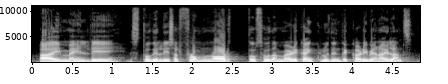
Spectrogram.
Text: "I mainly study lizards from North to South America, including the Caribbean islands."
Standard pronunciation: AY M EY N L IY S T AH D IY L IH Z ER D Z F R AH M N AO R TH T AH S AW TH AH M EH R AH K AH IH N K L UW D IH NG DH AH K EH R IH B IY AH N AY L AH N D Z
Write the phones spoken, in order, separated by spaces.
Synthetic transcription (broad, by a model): AY M EY N L IY S T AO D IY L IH S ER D F R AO M N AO R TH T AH S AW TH AH M EH R AH K AH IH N K L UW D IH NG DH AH K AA R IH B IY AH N AY L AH N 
